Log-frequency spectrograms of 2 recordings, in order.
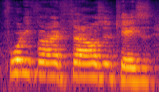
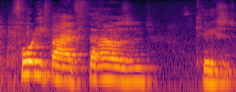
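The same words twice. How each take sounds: First: Said in the usual way. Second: Drawn-out, weighty delivery; slow, grave announcement; slow dramatic reading. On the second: Shown as a demonstration. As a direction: let each word land slowly. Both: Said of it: "Go back".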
